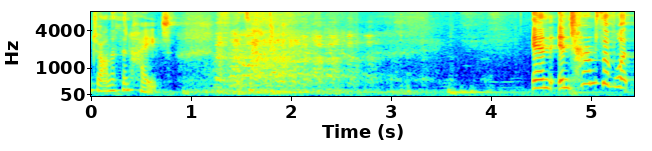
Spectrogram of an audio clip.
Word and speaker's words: Haidt: I've learned the preferred pronunciation of my board chair's last name, Jonathan Haidt.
